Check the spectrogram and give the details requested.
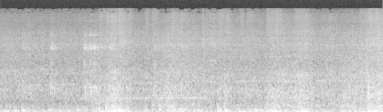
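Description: Inside a BART Fleet of the Future rail car moving at speed: a steady low rumble of the wheels on the track, swelling briefly a few times.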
